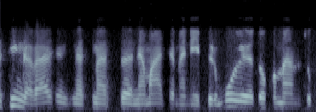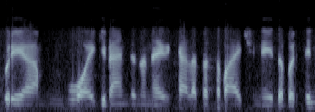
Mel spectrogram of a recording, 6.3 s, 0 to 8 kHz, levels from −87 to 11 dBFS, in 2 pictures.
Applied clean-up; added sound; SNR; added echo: none; none; none; none.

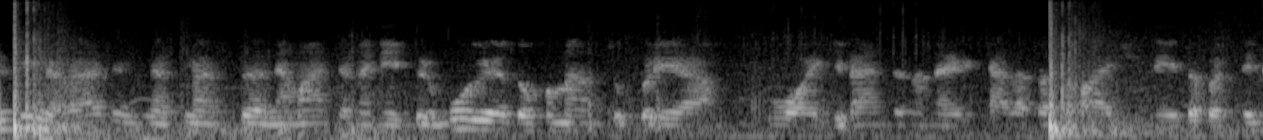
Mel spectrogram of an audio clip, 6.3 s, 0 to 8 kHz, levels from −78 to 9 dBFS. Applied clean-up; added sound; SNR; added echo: none; Fireworks; 3 dB; reverberation time 0.3 s.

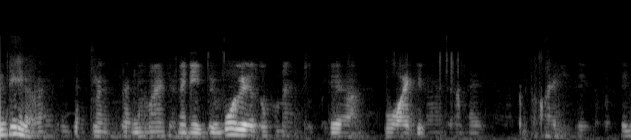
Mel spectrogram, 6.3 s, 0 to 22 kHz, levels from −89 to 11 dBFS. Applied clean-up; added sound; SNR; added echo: neural mask model DeepFilterNet 3.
